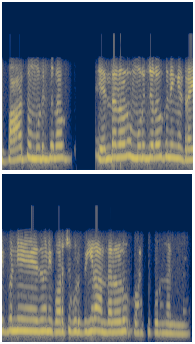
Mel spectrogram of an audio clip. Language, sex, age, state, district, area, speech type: Tamil, male, 18-30, Tamil Nadu, Virudhunagar, rural, conversation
